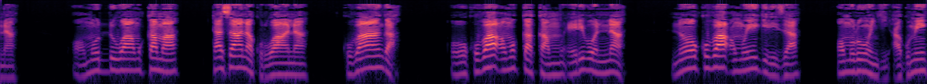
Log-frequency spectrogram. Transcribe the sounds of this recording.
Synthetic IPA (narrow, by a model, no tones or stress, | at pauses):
na | o̞̰mudːuwamukama | tasaːnakuɾwaːna | kuβaːŋɡa̰ | okuβaomukːakːamue̞ɾiβo̞nːa | no̞ːkuβaʔomwiːɟiɾiza | o̞muluːɲɟiʔa̰ɡumi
